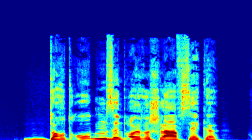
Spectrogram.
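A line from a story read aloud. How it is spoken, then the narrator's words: Sudden call. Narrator (German): ruft Anna plötzlich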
